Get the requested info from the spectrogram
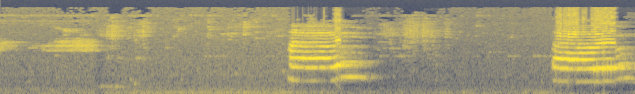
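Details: Male domestic cat in heat calling for a female: two loud, drawn-out wavering meows about two seconds apart, each rising then falling, over a quiet low background hum.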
